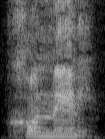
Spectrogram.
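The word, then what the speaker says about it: חָנֵּנִי: So since this is a closed syllable and it is an unaccented syllable, we treat it with a short vowel, which is qamats qatan, and therefore we pronounce choneni.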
